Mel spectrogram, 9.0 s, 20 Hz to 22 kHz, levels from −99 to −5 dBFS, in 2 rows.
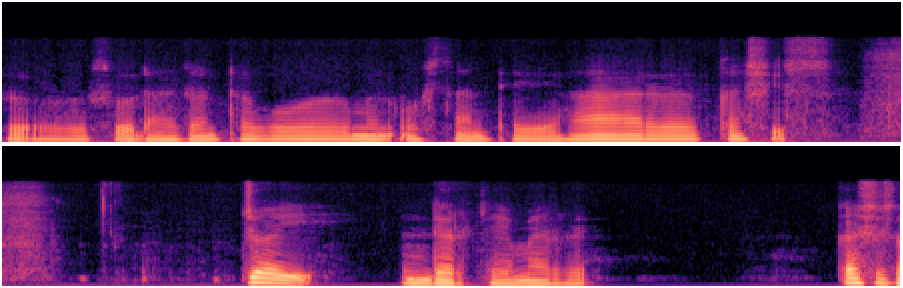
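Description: No technical faults are audible.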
